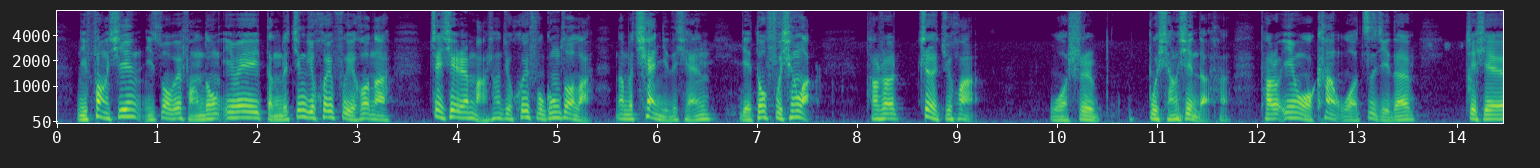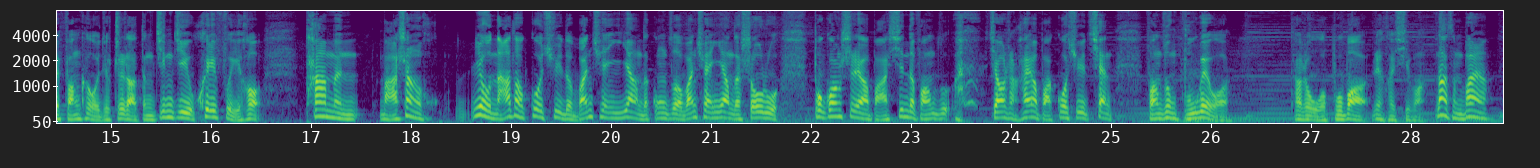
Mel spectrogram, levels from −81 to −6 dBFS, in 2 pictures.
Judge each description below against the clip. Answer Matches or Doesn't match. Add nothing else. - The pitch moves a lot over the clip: Matches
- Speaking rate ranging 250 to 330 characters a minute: Matches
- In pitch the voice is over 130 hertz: Doesn't match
